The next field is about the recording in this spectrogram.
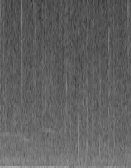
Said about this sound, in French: pluie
